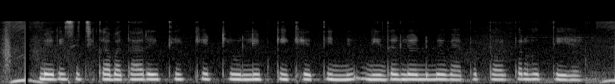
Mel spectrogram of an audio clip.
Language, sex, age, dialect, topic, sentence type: Hindi, female, 18-24, Awadhi Bundeli, agriculture, statement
